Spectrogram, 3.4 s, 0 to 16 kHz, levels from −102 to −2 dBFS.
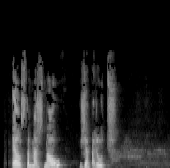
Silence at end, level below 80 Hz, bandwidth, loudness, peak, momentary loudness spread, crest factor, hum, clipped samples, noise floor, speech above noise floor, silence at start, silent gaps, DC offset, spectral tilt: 1.1 s; -82 dBFS; 10.5 kHz; -27 LUFS; -6 dBFS; 17 LU; 22 dB; none; under 0.1%; -66 dBFS; 40 dB; 0.25 s; none; under 0.1%; -4.5 dB/octave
